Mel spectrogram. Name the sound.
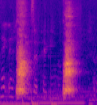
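dogs barking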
